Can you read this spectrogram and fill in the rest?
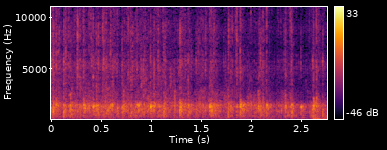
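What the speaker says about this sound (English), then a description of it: "So let's give them a round of applause again." An audience claps together in a sustained round of applause, a dense continuous patter that holds loud and even throughout, with no voices standing out.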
